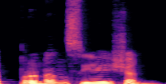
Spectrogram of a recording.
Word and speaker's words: pronunciation: लीजिए तो इसको बोलेंगे प्रोनंसिएशन क्या बोलेंगे प्रोनंसिएशन प्रो नन नाउन नहीं प्रोनंसिएशन और इसको बोलेंगे प्रोनाउंस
